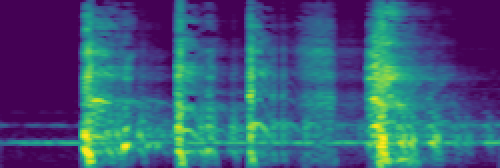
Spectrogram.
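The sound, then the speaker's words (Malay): A woman, a mother coming down the stairs, coughs in a rapid series of four harsh, raspy bursts over about three seconds, fairly loud, with a faint steady hum underneath and no talking. “tapi belum sempat aku menjawab ibu turun dari tangga dengan terbatuk-batuk ibu menyampuk.”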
